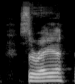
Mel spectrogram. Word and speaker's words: Saraya: Or Saraya, I always say it wrong. Saraya. I don't know which one's which anyway. Saraya, that's the one actual way.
